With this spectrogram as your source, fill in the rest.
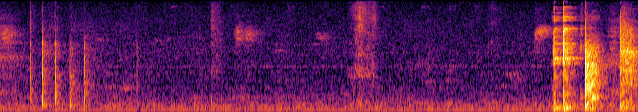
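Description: Utensil scraping and clinking in a bowl while mixing keto cookie dough with coconut and cocoa, with a few quick taps early, scattered soft scrapes, and louder clattering stirs near the end, close and without speech.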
